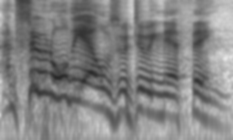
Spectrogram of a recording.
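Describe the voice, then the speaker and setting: A performer reading a rhyming storybook aloud to children at home, with theatrical pauses and emphasis. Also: medium pitch, big pitch swings, sharp tone.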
